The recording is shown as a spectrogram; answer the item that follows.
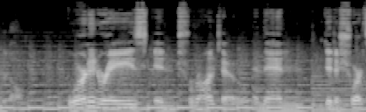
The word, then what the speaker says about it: Toronto: capital of Ottawa and you were the only person I've ever known from Toronto to pronounce that second T I know almost everyone I know always says Toronto I know Toronto and that's in fact the right way to pronounce it and I get a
